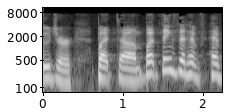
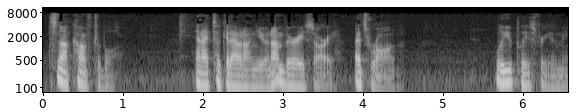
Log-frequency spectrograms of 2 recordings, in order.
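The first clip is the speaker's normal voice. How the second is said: soft, lower, sincere retold apology; tender apology; 8 semitones lower, 5 dB quieter than usual. Husband retelling his apology to his wife, soft and sincere. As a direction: ask forgiveness gently and humbly.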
